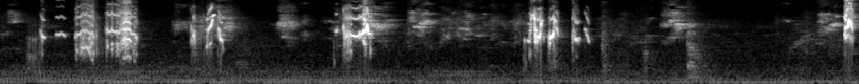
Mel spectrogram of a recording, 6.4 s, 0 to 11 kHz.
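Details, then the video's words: A home-raised pair of peach-faced lovebirds aged 7-8 months, one red-headed green opaline, one red-faced dark green, give spaced harsh, squeaky chirps with some sharp accents over a faint low background hum. "Peach-Faced Lovebird's Sounds"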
